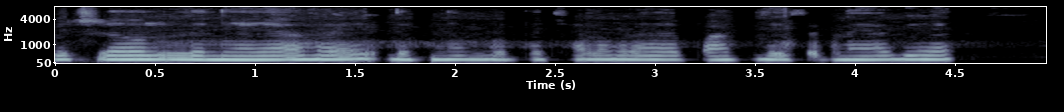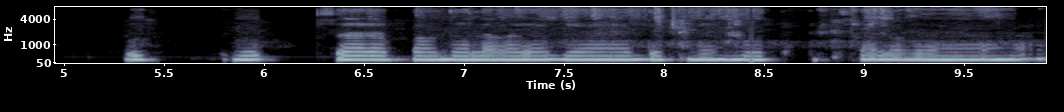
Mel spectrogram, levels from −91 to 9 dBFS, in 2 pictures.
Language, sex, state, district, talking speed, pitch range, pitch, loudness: Hindi, female, Bihar, Purnia, 190 wpm, 200-210 Hz, 205 Hz, -25 LUFS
